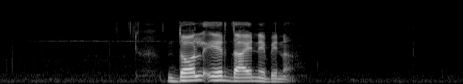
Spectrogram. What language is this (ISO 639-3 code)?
ben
